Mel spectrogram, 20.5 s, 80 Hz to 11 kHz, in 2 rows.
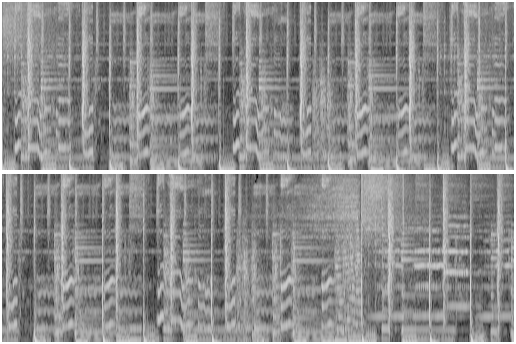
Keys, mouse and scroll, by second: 8.2 alt+right click, 14.4-18.5 scroll up 1.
